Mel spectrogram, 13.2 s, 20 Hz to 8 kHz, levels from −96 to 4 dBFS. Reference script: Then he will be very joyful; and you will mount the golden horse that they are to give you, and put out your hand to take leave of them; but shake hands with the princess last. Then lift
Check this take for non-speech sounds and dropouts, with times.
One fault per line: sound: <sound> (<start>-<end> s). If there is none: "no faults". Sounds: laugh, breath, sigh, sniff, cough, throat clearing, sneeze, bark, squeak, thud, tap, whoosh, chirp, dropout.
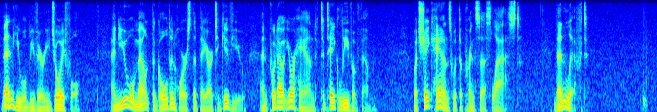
sound: whoosh (12.8-13.0 s)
